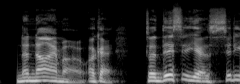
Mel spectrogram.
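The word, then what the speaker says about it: Nanaimo: Nimo. How do you say it? Let me look it up so I can get it right. Naimo.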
